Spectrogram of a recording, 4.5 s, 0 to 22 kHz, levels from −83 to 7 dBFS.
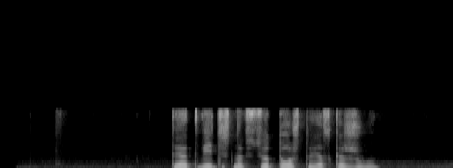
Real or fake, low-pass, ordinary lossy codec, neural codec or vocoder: fake; none; none; codec, 16 kHz, 6 kbps, DAC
